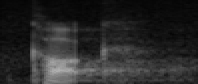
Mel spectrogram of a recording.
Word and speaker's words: Koch: And the first version of the Equality Act was brought before Congress in 1974 by Ed, what do you pronounce his name, Koch or Coach? Koch.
